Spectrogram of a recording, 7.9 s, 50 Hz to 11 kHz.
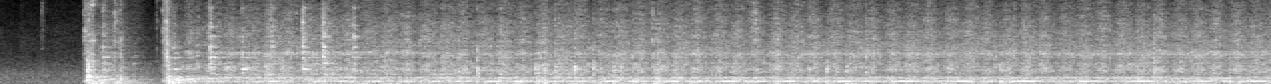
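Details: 1965 Chevy rollback truck engine with rusted cylinders, after soaking: clunks then steady cranking drone with faint whistle, no firing; oil pushing out while cranking, owner suspects compression blowing past a previously stuck valve.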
